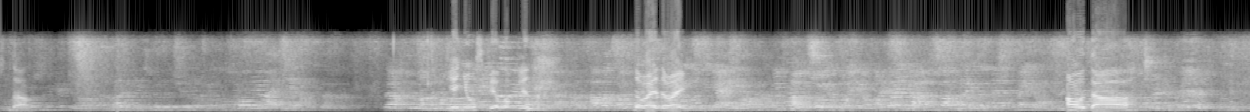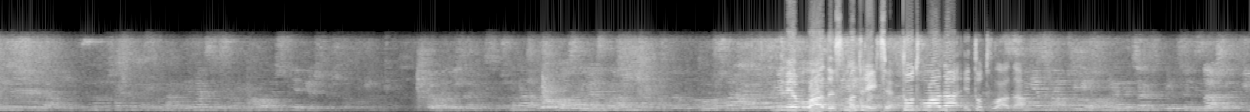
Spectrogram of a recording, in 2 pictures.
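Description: Young women talk and laugh loudly close by.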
